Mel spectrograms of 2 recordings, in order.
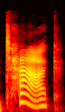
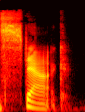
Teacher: We get aspirated T in tack, but unaspirated T in stack.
